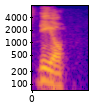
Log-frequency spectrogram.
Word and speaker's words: Diehl: But this Autumn Evening from Corning and did we settle on how to say this? D-I-E-H-L? – Yeah, it's Deal.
